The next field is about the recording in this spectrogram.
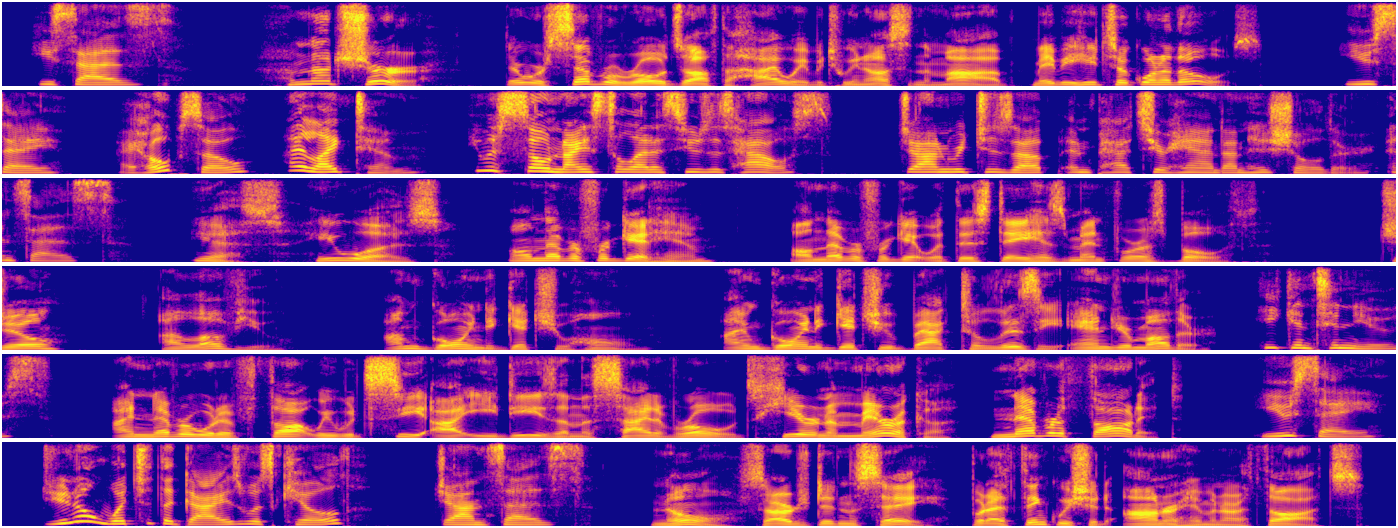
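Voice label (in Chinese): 外籍男声 对话 美式英语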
